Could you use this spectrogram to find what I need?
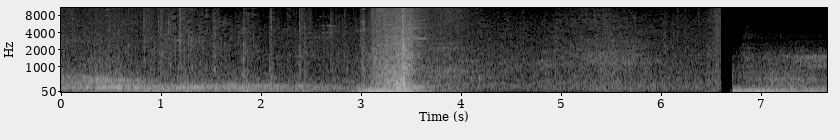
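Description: Heavy footsteps run over grass and dirt.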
